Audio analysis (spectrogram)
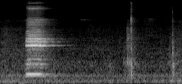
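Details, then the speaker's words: Honda Beat FI scooter that arrived completely dead (no horn, no starter, fuel pump silent), after swapping in a known-good K25 CDI/ECU: key on, fuel pump hums and one short horn toot sounds clearly with faint clicks; horn working, fault was the dead CDI/ECU. "Nah, ternyata ini kedengaran ya, di full pumpnya dengung ya, sudah ya, bunyi. Tuh, klaksonnya juga bisa aktif."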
